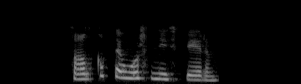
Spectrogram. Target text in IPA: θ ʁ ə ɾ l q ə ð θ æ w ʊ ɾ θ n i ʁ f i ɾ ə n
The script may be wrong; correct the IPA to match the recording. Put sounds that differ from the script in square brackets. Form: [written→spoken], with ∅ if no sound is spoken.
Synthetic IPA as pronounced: θ ʁ ə [ɾ→∅] l q ə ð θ æ w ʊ ɾ θ n i [ʁ→ð] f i ɾ ə [n→m]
